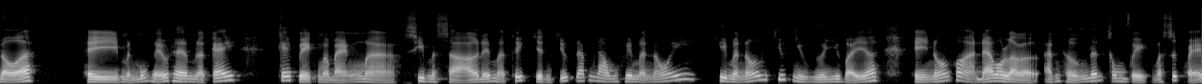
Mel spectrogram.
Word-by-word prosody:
đồ 110 - +5
á. - - +8 0.6
Thì 115 -2 +5
mình 110 -2 -4
muốn 145 +5 -2
hiểu - - +4
thêm 135 -4 +3
là 110 -3 0
cái 165 - +3 0.4
cái 185 +1 +2
việc 110 - +3
mà 105 -3 -2
bạn 100 +6 -3
mà 100 -5 -2
xi 155 - -1
mà 130 -3 -4
sợ 105 -4 0
để 125 - +3
mà 145 - -3
thuyết 180 +1 +3
trình - - +1
trước - - -2
đám 170 +2 -3
đông 135 -4 -2
khi 140 - +3
mà 125 - -2
nói 175 - -3 0.2
khi 160 -3 +3
mà 130 - +1
nói 135 - 0 0.2
trước 225 - 0
nhiều 130 -7 -1
người 115 0 -3
như 130 +2 -1
vậy - - +2
á, 165 +4 +3 0.4
thì 110 -1 +1
nó 140 +8 -1
có 190 - +3
ảnh - - -2
đã 145 - +4
bao 155 -1 +5
lờ 110 -6 +4
ảnh 120 +5 -6
hưởng 120 +6 -1
đến 160 +3 +2
công 145 -1 -4
việc 105 -6 0
và - - -4
sức 380 - -1
khỏe - - +1
130 Hz, 255 wpm, -21 LUFS, 115-160 Hz, 0.6 s, á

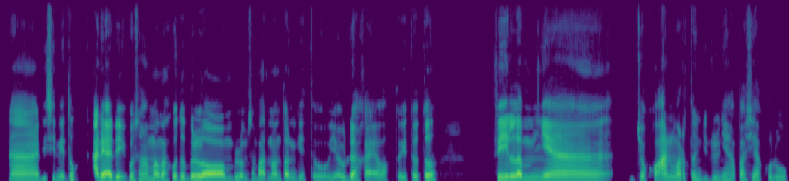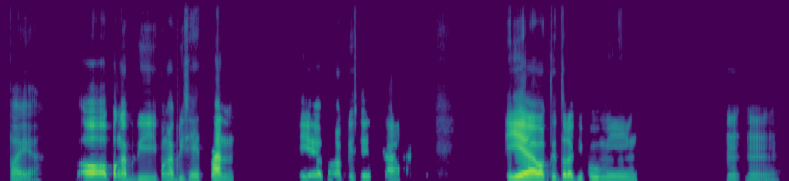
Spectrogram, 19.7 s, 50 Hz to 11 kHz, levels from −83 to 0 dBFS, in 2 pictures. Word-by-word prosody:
Nah 115 -1 -1
di 115 - -16
sini 120 +3 -9
tuh, 250 - -8 0.2
adik-adikku 390 - +3
sama 165 -6 -5
mamahku 125 +4 -5
tuh 185 - -5
belum, 110 -8 +2
belum 110 -1 -8
sempat 110 -4 -6
nonton 110 0 -5
gitu. 110 - -13
Ya - - -8
udah 125 +1 -3
kayak 100 0 -5
waktu - - -12
itu - - -7
tuh, 165 +1 -3 0.6
filmnya 140 +2 +1 1.0
Joko 125 - -8
Anwar 140 +2 -1
tuh 200 +6 -10
yang 160 - -14
judulnya 115 +6 -12
apa 125 +2 -8
sih, 145 - -10
aku 130 0 -10
lupa 120 -3 -9
ya. - - -10 0.6
Oh, 130 -2 +6
Pengabdi 115 -1 -2
Pengabdi 110 0 -5
Setan. 120 +2 +2 0.9
Iya 115 -1 -1
Pengabdi 110 -1 -8
Setan. - - -6 1.4
Iya, 145 +4 +11 0.2
waktu 120 - +3
itu - - -9
lagi 115 0 -3
booming. 115 -3 -7 1.1
Hmm. - - -14
120 Hz, 130 wpm, -25 LUFS, 110-140 Hz, 1.4 s, Iya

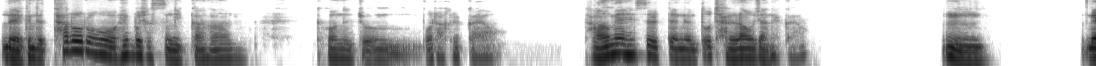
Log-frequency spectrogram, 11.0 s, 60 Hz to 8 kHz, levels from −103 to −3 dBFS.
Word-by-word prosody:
네. 105 -6 +4
근데 110 -1 +1
타로로 170 -10 +4
해 135 - +3
보셨으니깐 105 -5 -4 0.7
그거는 105 -3 -6
좀 100 +2 -8 0.2
뭐라 110 +3 -9
그럴까요 115 0 -15 0.8
다음에 130 +7 +4
했을 140 -2 +1
때는 110 -4 -3
또 130 +3 -5
잘 105 -4 -2
나오지 110 0 +2
않을까요? 120 +3 -10 1.4
음. 90 -8 +2 0.9
네. 115 - +6
110 Hz, 220 characters per minute, -23 LUFS, 105-130 Hz, 1.4 s, 네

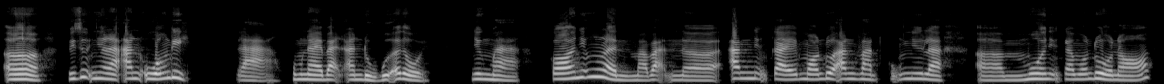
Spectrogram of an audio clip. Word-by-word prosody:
Ờ, 235 -3 +5 0.3
ví 260 - -1
dụ 340 +4 0
như 280 -3 -1
là 245 - +4
ăn 270 +4 +1
uống 255 +3 +3
đi, 295 -6 +2 0.5
là 185 -5 -3 0.2
hôm 235 0 -1
nay 220 -2 +4
bạn 220 -2 0
ăn 225 0 -1
đủ 210 -4 +2
bữa 215 +6 +2
rồi, 195 -8 +2 0.4
nhưng 245 -1 -1
mà 200 -5 -1 0.3
có 255 +1 +4
những 330 +4 +1
lần 215 -10 +2
mà 195 -1 -4
bạn, 205 -1 -4
ờ, 190 -2 -2
ăn 275 0 +1
những 270 -3 -7
cái 230 -2 +2
món 240 0 -1
đồ 270 - +2
ăn 255 +1 +1
vặt, 240 -2 -1
cũng 255 +3 -8
như 260 -1 -2
là, 220 -5 +1 0.3
ờ, 195 0 -4
mua 225 +6 +1
những 245 -1 -3
cái 235 -1 -2
món 240 +2 -2
đồ 255 -5 +4
nó, 205 +5 -1
235 Hz, 210 wpm, -22 LUFS, 205-255 Hz, 0.5 s, Ờ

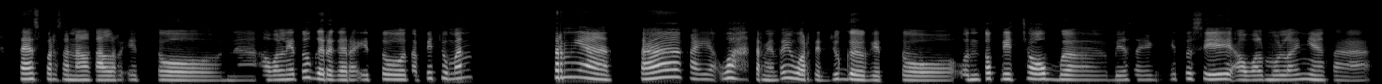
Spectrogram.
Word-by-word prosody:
tes 255 -1 +5
personal 220 -4 -2
color 205 +1 +1
itu, 210 -1 -2 0.6
nah 185 0 -15
awalnya 215 +2 -1
tuh 320 +6 -3
gara-gara 210 -5 +1
itu 225 +1 -1
tapi 215 +6 -7
cuman. 285 +3 +1 0.8
Ternyata 290 -8 +3 0.4
kayak, 235 -4 -4
"Wah 300 -1 +4
ternyata 210 +1 -4
worth 235 -3 +2
it 195 -3 -6
juga," 235 -3 +2
gitu 200 +1 -7 0.6
untuk 225 +4 0
dicoba 225 -4 +1
biasanya 210 0 -10
itu 240 +2 -8
sih 235 -3 +2
awal 210 0 -2
mulanya, 220 +1 -2
Kak. 185 -2 -9
220 Hz, 115 wpm, -25 LUFS, 210-245 Hz, 0.8 s, tes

